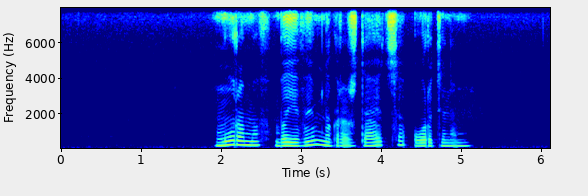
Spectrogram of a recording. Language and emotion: Russian, neutral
